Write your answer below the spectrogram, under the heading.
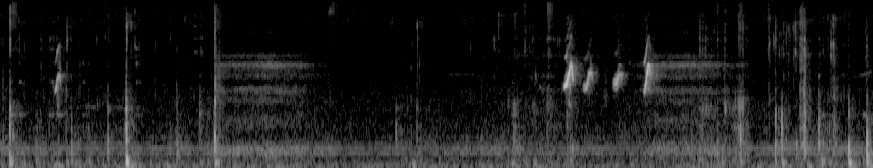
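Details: Baby chicks chirping: a quick cluster of four thin, high peeps that slide downward, following a quiet stretch scattered with soft clicks and taps, with a steady faint hum beneath.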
